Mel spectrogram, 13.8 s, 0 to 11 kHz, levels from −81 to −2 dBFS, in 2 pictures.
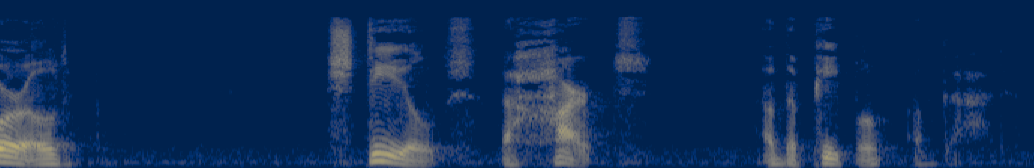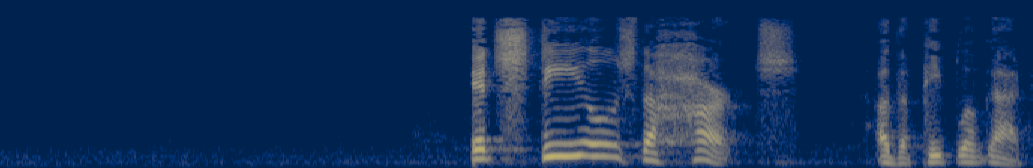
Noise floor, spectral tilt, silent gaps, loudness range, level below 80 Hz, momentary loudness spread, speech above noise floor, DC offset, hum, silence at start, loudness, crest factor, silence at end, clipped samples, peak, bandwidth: -73 dBFS; -4.5 dB/octave; none; 15 LU; -68 dBFS; 19 LU; 40 dB; under 0.1%; none; 0 s; -32 LUFS; 22 dB; 0.05 s; under 0.1%; -12 dBFS; 8 kHz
